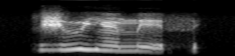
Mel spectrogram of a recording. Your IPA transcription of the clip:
ʒ ɯ j ɛ̃ m e θ

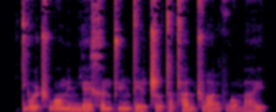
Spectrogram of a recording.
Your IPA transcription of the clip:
t̪ j o˥ ʊ̯ ʈ͡ʂʰ w ɔ˥ n̪ y˨ n n̪ j ɛ˧˥ x ə˥ n t̪ʰ y˥ n t̪ e˧˥ ɪ̯ ʈ͡ʂ ɤ˨˩ t̪ ä˦ t̪ʰ a˥ n ʈ͡ʂ w ɑ˥ ŋ f w ɔ˨˩ m a˧˥ ɪ̯

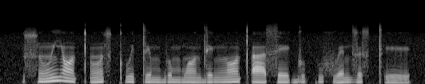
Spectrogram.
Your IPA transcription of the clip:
s ũ j ɔ̃ tʼ õ s kʷʼ i t ɪ m b ʊ m b ɔ̃ d e ŋ ɔ̃ tʼ a s e ɡ u kʷ ɪ xʷ ɛ n z ʊ s tʼ ɪ

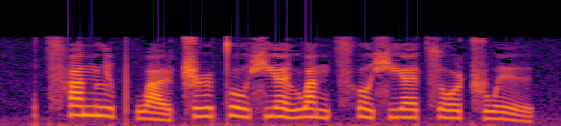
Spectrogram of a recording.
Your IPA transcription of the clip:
t͡sʰ a˥ n l i˨ pʰ w a˨˩ ɪ̯ ʈ͡ʂ ɻ̩˥ t̪ o˥˧ ʊ̯ ɕ j ɛ˥˧ l w a˥˧ n t͡sʰ ɤ˥˩ ɕ j ɛ˥ t͡s o˥ ʊ̯ ʈ͡ʂ w e˥˩ ɪ̯

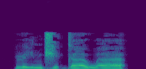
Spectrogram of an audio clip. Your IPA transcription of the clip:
ɭ i n d͡ʒ e ɡ æ w æ

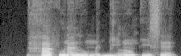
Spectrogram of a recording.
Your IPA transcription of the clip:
h a˦ f u˦˨ ɾ ã˨ l u˨˦ m e˧ ɡ͡b i˧ l ɔ̃˨ k i˧ s ɛ̃˨

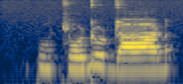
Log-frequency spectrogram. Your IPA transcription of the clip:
p u c o ɖ o ɖ a ɳ

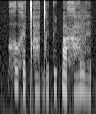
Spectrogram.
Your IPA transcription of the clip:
x ɤ x ɛ ǀʰ a̤ ɡ͡ǀ e t̪ i k͡p a x a̤ v ɛ̤

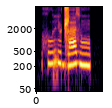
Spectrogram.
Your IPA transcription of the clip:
x u r y ɖ͡ʐ æ z ũ

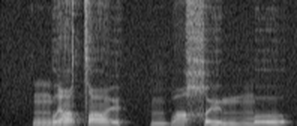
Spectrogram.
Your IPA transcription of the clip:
ŋʷ i tˤ ø | m b ɑ χ ʉ mː o

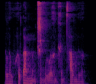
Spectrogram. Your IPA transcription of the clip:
l ə̤˨˩ w h ə˨˦ w ɗ a˨˦ ŋ n ə̰˧˥ m t͡ɕ a̰˧˨ ŋ l u˧˩ ə̯ ɣ ə̰˧˨ n x ḛ˧˨ m t̪ʰ a˧ w n ɨ̤˨˩ ə̯

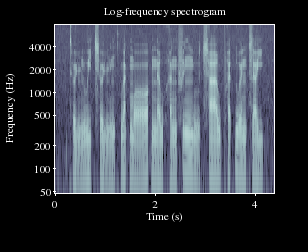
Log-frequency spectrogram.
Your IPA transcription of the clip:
t̪ʰ ɵ˨˩ ɥ n̪ uː˨ j t͡sʰ ɵ˨˩ ɥ n̪ ɪ˨˩ ŋ kʷʰ aː˧ k̚ m ɔː˨˥ | n̪ ɐ˨ w h ɐ˨˧ ŋ f ɪ˧ ŋ m uː˨˩ t͡sʰ aː˨˧ w pʰ ɐ˨˥ t̚ w ɵ˧ n t͡s ɐ˧ j

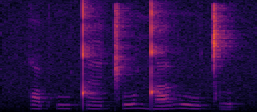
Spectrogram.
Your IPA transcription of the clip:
q o pʰ uː ǃ ɛː ǁ o ŋ͡ǃ a v oː ɡ͡ǀ ɤ

